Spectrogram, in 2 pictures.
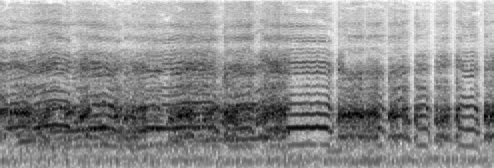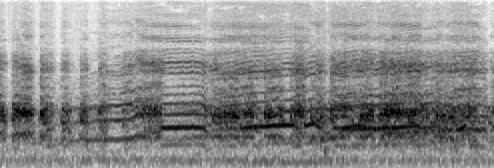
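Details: Hens with a cockerel in a farmyard chorus: overlapping nasal cackles and long wavering calls, broken midway by quick staccato clucks repeated several times a second, then the drawn-out calls swell again.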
